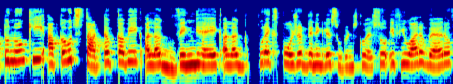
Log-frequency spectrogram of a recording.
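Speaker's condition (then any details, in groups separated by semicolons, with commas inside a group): No condition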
